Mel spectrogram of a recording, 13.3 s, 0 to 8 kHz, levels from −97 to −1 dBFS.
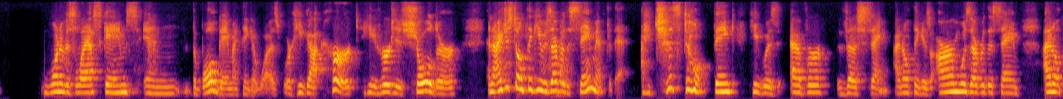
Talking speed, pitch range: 240 wpm, 190-235 Hz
